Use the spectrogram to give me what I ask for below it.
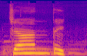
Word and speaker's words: tjantik: Ciri yang keempat, huruf TJ yang dibaca C. Contoh, pada ejaan TJANTIK dibaca cantik. Pada ejaan ATJAK dibaca acak.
